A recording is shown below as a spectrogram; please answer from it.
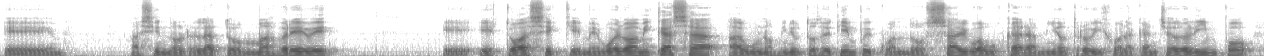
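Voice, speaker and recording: A middle-aged man with an Argentine accent, a guest in an interview, calmly recounting a personal tragedy. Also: on the low side, creaky. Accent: Argentine Spanish. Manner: measured, steady, composed.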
